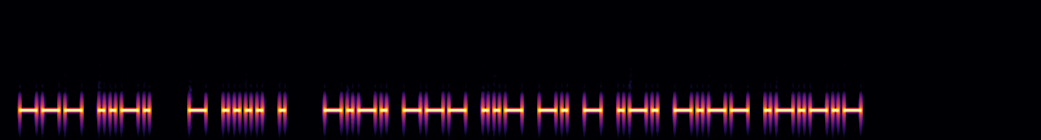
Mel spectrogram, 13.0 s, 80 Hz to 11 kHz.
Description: Morse code, heard as a keyed tone, about 17 wpm, 700 Hz. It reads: OF THE COUNTRY.
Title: Sentences from Top 1000 Words - Review Part 5 - 17wpm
